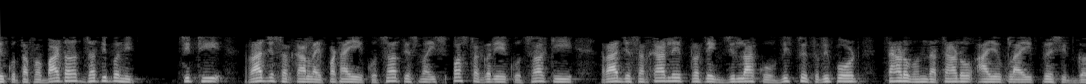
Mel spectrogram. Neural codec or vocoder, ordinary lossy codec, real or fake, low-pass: none; Opus, 24 kbps; real; 3.6 kHz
